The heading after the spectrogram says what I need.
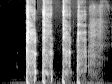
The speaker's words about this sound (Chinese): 说完，就张开嘴巴，不停的咳嗽起来，只咳得面红耳赤，口水四溅。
